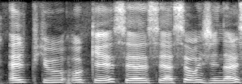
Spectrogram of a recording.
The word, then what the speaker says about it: Elpyoo: Et mais ouais, ça se prononce Elpu. El Piw.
